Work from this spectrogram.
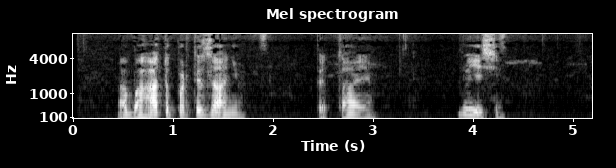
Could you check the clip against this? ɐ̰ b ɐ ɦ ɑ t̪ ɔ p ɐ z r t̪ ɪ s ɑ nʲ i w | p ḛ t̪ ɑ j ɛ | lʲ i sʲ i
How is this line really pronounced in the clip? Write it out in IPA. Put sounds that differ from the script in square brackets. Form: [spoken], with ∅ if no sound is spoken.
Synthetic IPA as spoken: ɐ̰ b ɐ ɦ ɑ t̪ ɔ p ɐ [∅] r t̪ ɪ [z] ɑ nʲ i w | p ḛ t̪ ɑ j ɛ | lʲ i sʲ i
